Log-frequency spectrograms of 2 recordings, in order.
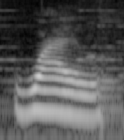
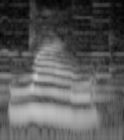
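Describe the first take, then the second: Both takes have the same delivery.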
